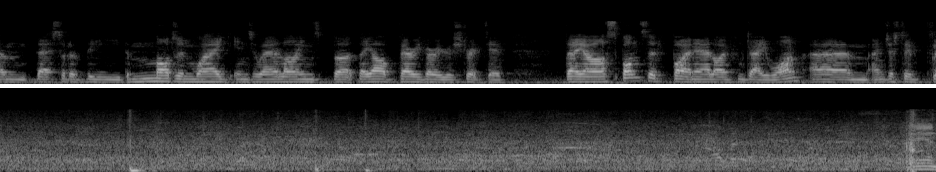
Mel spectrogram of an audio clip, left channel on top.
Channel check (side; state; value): both; different; correlation 0.00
